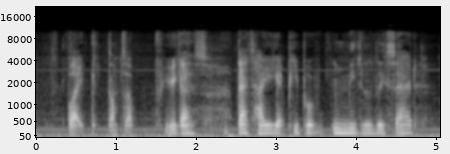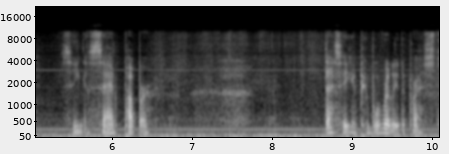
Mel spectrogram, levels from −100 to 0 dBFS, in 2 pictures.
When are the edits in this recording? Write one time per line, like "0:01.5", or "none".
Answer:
0:02.5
